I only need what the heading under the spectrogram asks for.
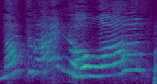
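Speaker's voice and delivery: loud, high-pitched shouting yell. Asked about drugs while an ambulance is on the way, yelling. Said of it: "You don't have to yell".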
